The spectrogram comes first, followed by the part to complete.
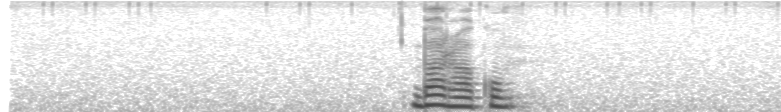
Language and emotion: Russian, neutral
